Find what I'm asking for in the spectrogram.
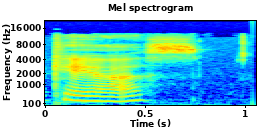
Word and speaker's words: K-Os: This one being by Chaos. And no, it is not spelled C-H-A-O-S. It's spelled K-O-S.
